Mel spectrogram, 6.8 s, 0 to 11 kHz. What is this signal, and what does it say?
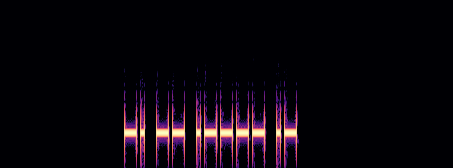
Morse code, heard as a keyed tone, about 20 wpm, 700 Hz. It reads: NM1A
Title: USA Call Signs - 4 Characters - Repeated 2x - 20wpm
